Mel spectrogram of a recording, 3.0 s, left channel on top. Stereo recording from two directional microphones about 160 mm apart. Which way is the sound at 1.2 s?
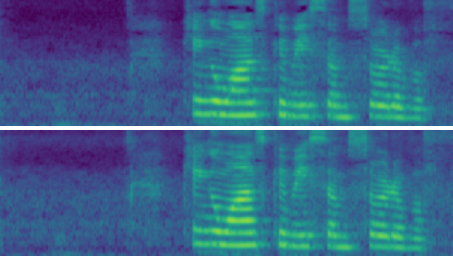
20° left (ahead or behind).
